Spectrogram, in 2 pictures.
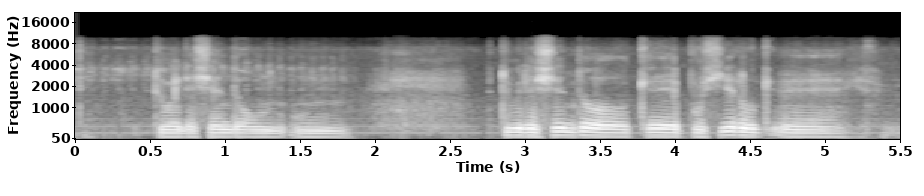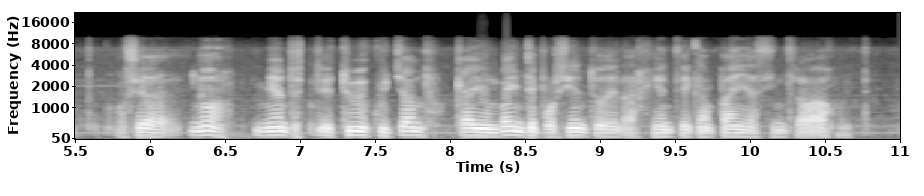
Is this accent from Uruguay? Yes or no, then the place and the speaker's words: yes; Tacuarembó, Uruguay; de Tacuarembó. Bueno, fui aspirante hasta poco de colonización, ahí no tuve suerte. Y tampoco voy a bajar los brazos. Yo me crié en el campo, amo el campo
